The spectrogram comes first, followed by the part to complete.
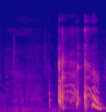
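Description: A woman clearing her throat with a short, rough cough about a second in, after a quiet moment.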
